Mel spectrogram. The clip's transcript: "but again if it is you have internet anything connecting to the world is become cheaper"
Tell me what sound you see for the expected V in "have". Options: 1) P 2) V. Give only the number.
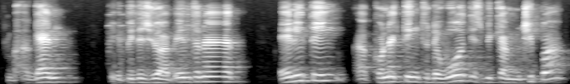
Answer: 1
